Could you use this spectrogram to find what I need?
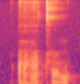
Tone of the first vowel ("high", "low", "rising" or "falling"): low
